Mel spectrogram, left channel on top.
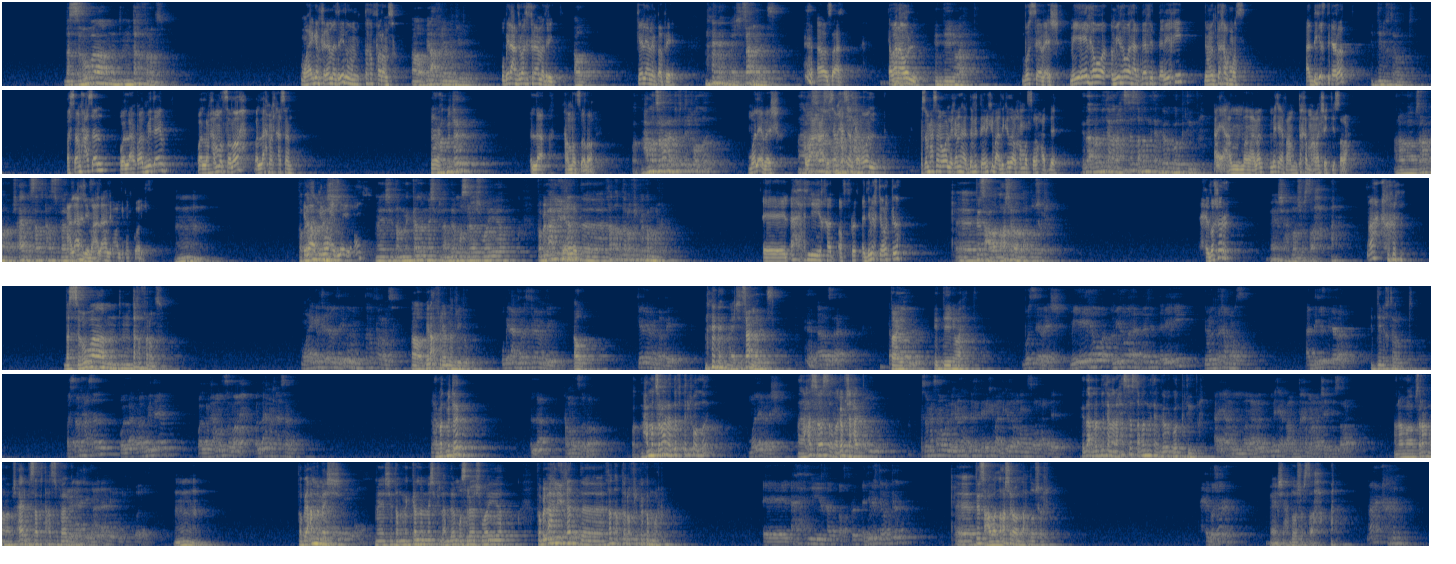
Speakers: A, on the right; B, on the left.
A: بس هو من من منتخب فرنسا
B: مهاجم في ريال مدريد ومنتخب فرنسا
A: اه بيلعب في ريال مدريد هو
B: وبيلعب دلوقتي في ريال مدريد
A: اه
B: كيليان امبابي
A: <laughs> ماشي سهلة دي اصلا
B: <laughs> اه سهل طب
A: طيب
B: انا اقول لك
A: اديني واحد
B: بص يا باشا مين ايه هو مين هو الهداف التاريخي لمنتخب مصر اديك اختيارات
A: اديني اختيارات
B: حسام حسن ولا عماد متعب ولا محمد صلاح ولا احمد حسن ها
A: احمد متعب
B: لا محمد صلاح
A: محمد صلاح الهداف التاريخي والله
B: امال ايه يا باشا
A: انا حاسه
B: هو ع-
A: لسه
B: حسام
A: ما جابش
B: حسن
A: حاجه
B: كان هو حسام حسن هو اللي كان الهداف التاريخي بعد كده محمد صلاح هداف
A: ايه ده عماد متعب انا حاسس لسه عماد متعب جاب اجوان كتير
B: اه يا عم ما- عماد متعب مع المنتخب ما عملش كتير صراحه
A: انا ما بصراحه ما مش عارف بس انا كنت حاسه فاجر
B: على
A: يعني
B: الاهلي مع الاهلي هو اللي كان كويس
A: امم طب
B: كده
A: يا عم
B: 2-1
A: ماشي
B: ليا ها
A: ماشي طب نتكلم ماشي في الانديه المصريه شويه طب الاهلي خد
B: يلا بينا
A: خد ابطال افريقيا كام مره
B: آه الاهلي خد افريقيا اديني اختيارات كده
A: آه، تسعة ولا عشرة ولا 11
B: 11
A: ماشي 11 صح
B: صح <laughs>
